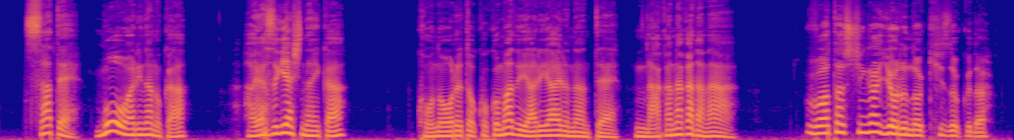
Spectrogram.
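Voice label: Japanese, game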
